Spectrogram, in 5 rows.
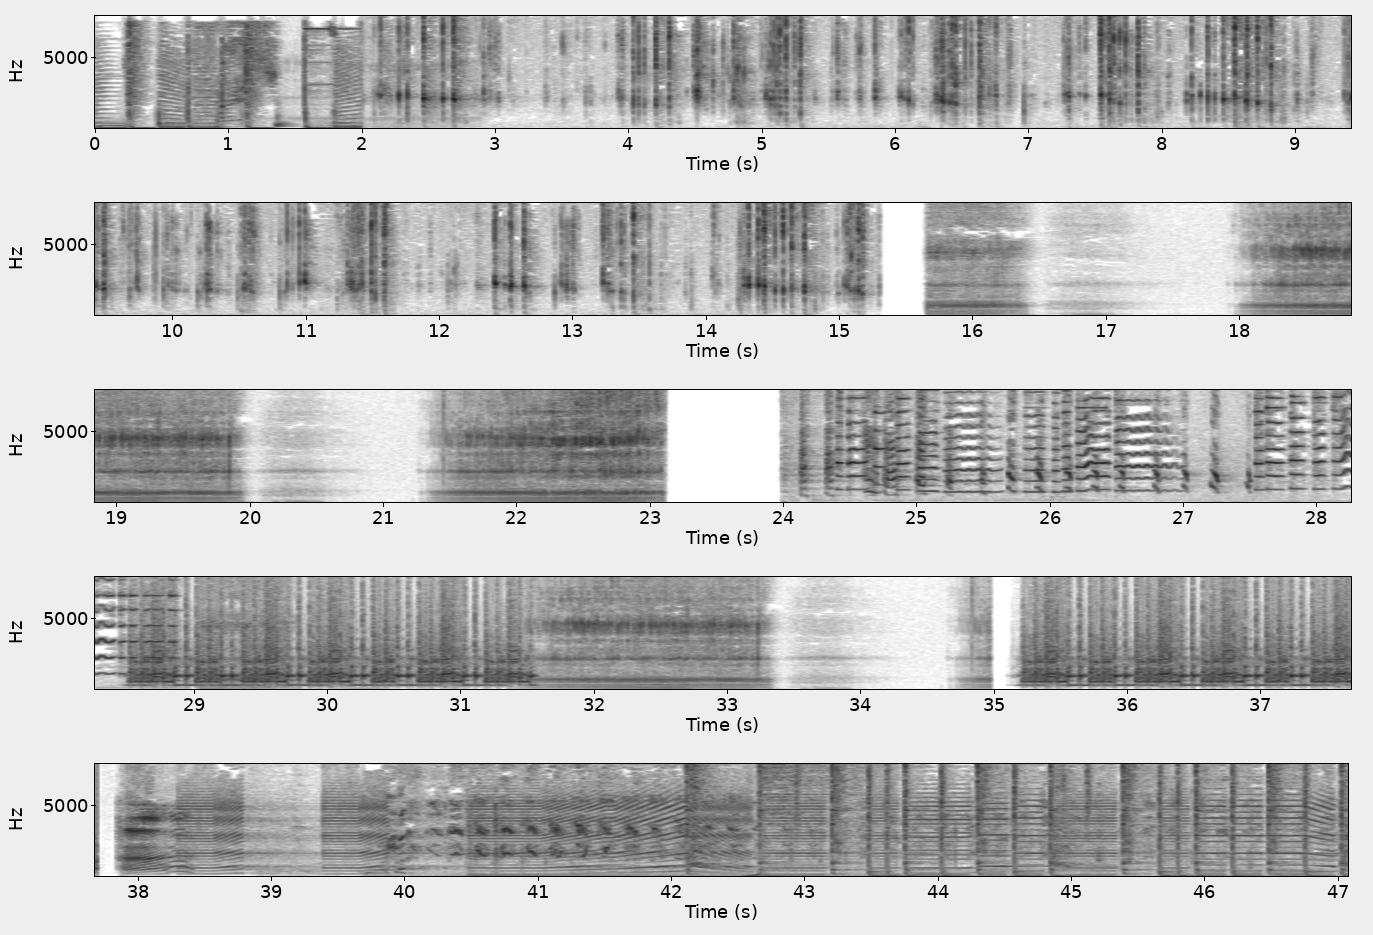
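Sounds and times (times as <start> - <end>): crunchy chewing: 2.0 - 15.3
loud snoring: 15.6 - 17.1, 17.9 - 20.6, 21.3 - 23.2, 31.5 - 34.0, 34.6 - 35.0.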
